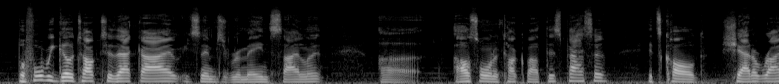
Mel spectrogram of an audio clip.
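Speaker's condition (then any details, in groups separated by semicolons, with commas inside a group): No condition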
